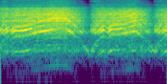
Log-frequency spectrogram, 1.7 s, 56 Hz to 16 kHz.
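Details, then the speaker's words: Parkside Performance 20V cordless drill from a lot of faulty tools, run on an old 2Ah battery; high whirring whine wavering and surging in pitch every second or so; runs but makes odd noises, needs a good overhaul; abnormal running noise. "il fait des bruits bizarres on tourner il aura besoin d'une bonne révision"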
